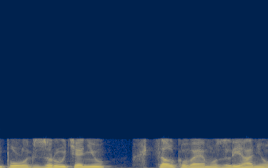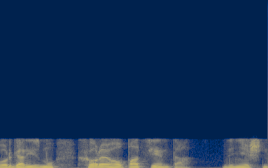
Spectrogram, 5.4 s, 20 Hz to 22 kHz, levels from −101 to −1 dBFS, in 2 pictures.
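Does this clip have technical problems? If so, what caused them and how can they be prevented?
Yes. The problem is packet loss with pitch repetition. Each gap points to a single dropped packet of about 20 ms, at 0.30 to 0.32 s and again at 3.62 to 3.64 s, just after "k celkovému zlyhaniu organizmu". The receiver filled each hole by repeating the last pitch period of the sound. Because the losses are so short, the repetition never fades to silence. Each one comes across as a brief, slightly held, buzzy note before normal speech resumes. The G.711 telephone coding carrying the call limits the sound to the telephone band and adds only faint quantisation noise. Prevention: carry the call on a less congested network path with prioritised voice traffic, or add forward error correction or redundant packets, so that single losses are recovered rather than concealed.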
